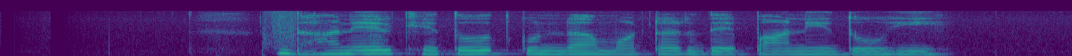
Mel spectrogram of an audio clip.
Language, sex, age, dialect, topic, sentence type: Magahi, female, 18-24, Northeastern/Surjapuri, agriculture, question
